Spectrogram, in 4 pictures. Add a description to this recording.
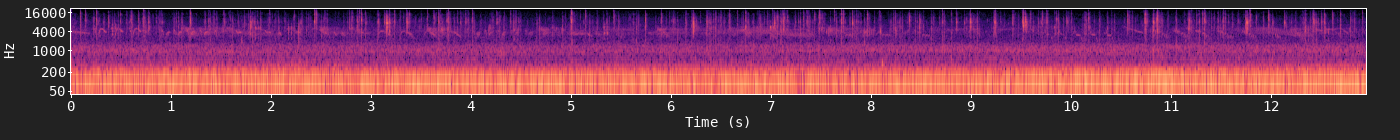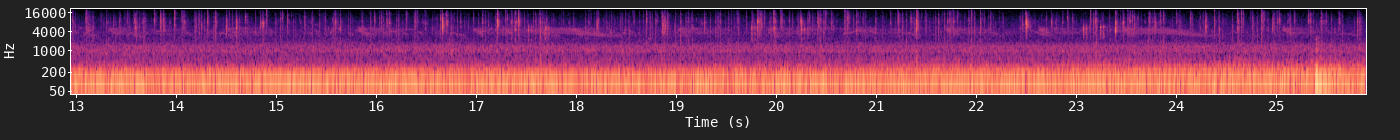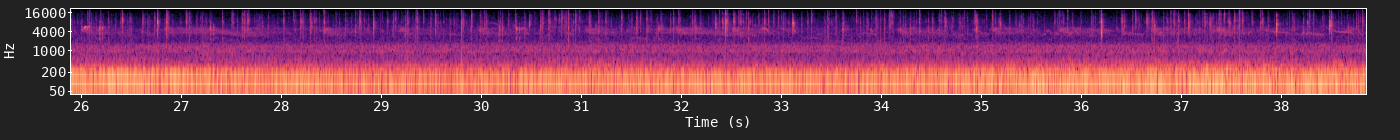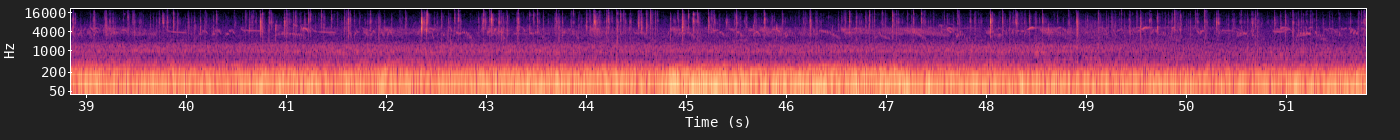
The recording was made immediately after the ligtning storm using a custom pair of binaural microphones.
